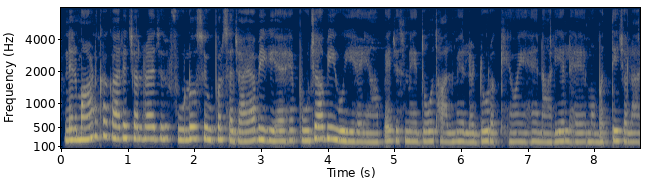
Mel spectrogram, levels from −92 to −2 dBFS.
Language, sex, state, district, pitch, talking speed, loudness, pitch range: Hindi, female, Uttar Pradesh, Jalaun, 210 Hz, 225 wpm, -30 LUFS, 195-240 Hz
